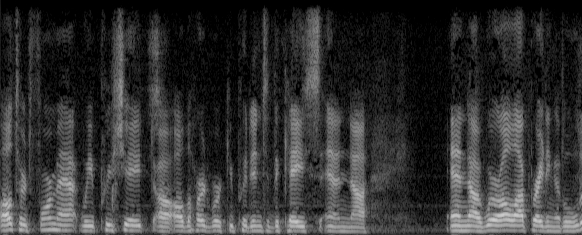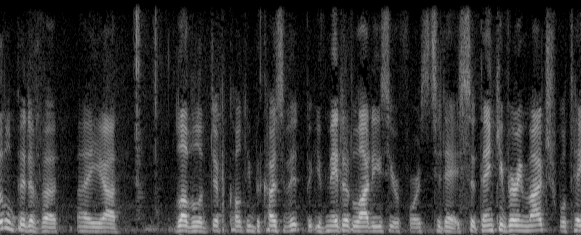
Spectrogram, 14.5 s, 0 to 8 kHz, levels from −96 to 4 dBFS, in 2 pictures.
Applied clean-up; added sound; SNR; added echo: none; none; none; none.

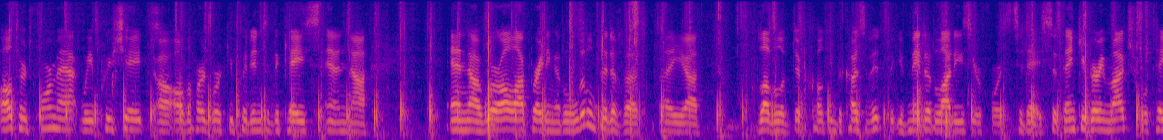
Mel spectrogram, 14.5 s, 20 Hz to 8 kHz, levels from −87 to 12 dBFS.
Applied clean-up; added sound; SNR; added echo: none; Run; 6 dB; none.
